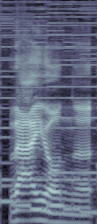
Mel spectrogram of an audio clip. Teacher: Lion from English, of course, with the R in Japanese, since L isn't a sound. I'm pretty sure it's accented on the first one, so like in English, but let's check.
